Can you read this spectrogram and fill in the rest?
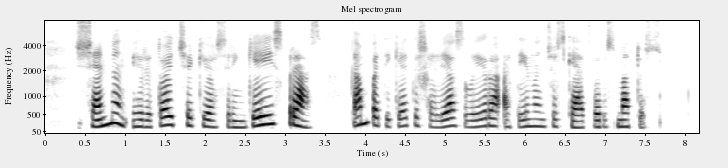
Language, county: Lithuanian, Klaipėda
